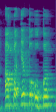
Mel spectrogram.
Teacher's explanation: آواز bounce back ہو رہی ہے، پلٹ کے واپس آ رہی ہے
